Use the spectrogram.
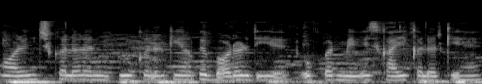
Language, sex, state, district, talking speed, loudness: Hindi, female, Bihar, Vaishali, 235 wpm, -18 LUFS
